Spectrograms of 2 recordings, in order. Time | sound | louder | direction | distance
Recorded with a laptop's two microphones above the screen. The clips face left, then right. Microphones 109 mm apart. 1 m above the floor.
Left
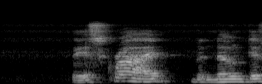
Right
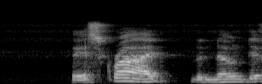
0.7 | a man speaking | right 9 dB | 65° right (ahead or behind) | 0.6 m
